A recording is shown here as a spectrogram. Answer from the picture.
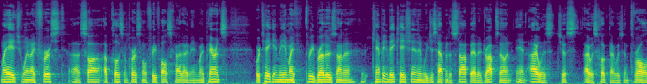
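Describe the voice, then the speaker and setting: This man has a plain, everyday voice. He talks at a fairly quick pace with a fairly low pitch. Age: 60s. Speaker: skydiver and engineer giving a conference talk. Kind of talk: conference talk.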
